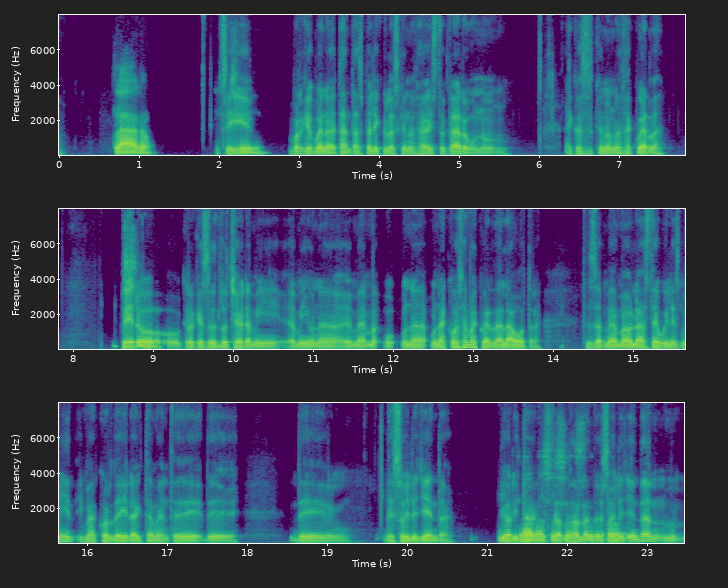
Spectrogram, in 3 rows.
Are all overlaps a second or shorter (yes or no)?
no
